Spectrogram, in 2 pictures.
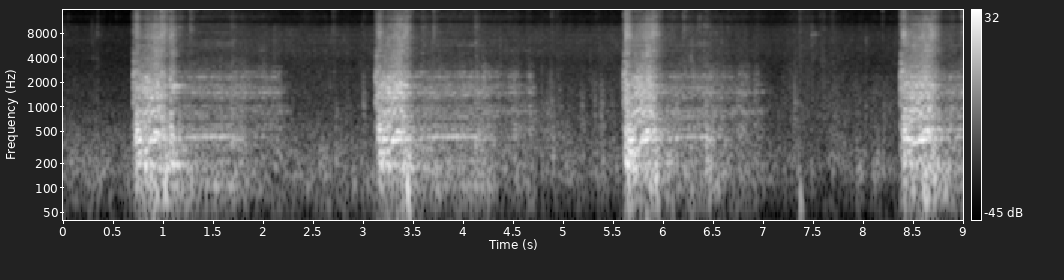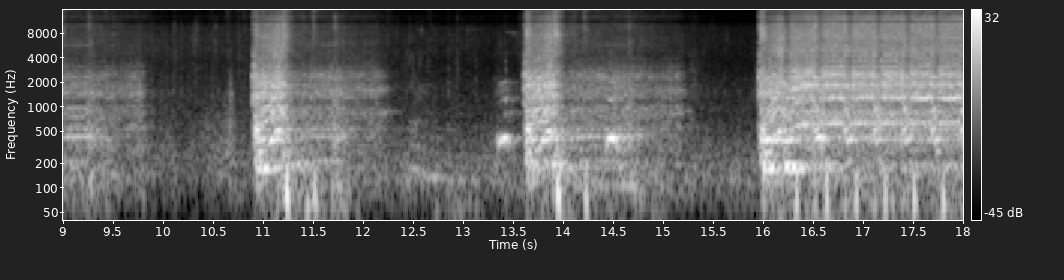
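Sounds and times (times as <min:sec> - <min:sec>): engine firing in bursts: 0:00.7 - 0:02.4, 0:03.0 - 0:05.0, 0:05.6 - 0:07.2, 0:08.3 - 0:10.0, 0:10.8 - 0:12.4, 0:13.6 - 0:18.0.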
